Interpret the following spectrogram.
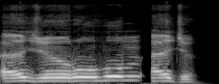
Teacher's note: jim ada lantunan qalqalah sughra. Lantunan yang ringan ataupun lemah lah, kecil.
